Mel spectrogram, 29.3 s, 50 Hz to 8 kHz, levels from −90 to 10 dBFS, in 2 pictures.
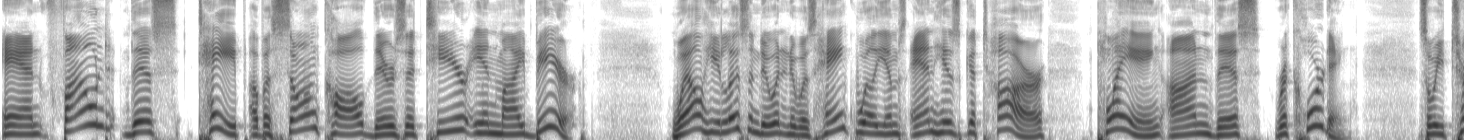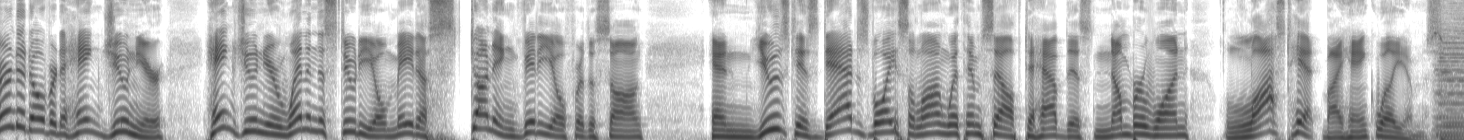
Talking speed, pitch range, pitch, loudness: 145 wpm, 145-220 Hz, 180 Hz, -19 LUFS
